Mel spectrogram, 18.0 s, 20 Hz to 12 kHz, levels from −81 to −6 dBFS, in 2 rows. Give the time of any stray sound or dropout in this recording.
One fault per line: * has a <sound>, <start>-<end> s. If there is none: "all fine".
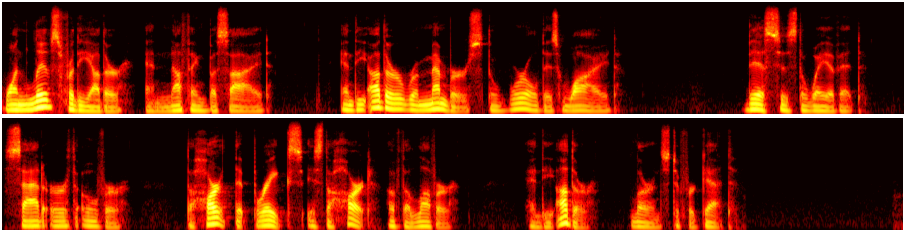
all fine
